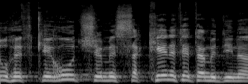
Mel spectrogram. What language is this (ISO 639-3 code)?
heb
